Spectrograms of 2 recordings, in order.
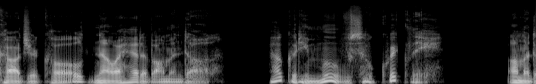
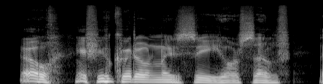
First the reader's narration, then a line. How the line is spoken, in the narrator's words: the codger said, chuckling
